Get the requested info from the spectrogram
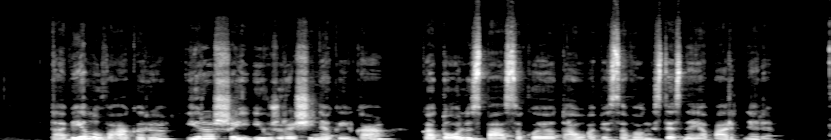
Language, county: Lithuanian, Panevėžys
